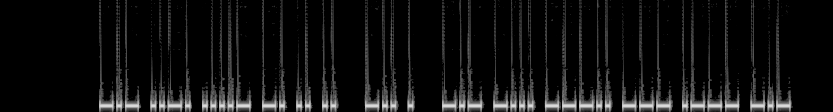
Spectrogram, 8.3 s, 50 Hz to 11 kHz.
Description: Morse code, heard as a keyed tone, about 28 wpm, 700 Hz. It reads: KF4NII DE KB8OJK
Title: USA Callsign DE Callsign - 6 Characters - 28wpm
